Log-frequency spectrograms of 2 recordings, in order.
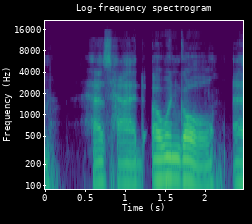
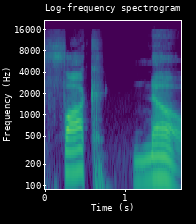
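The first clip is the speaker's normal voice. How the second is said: mock blurted, loud, emphatic reflex outburst. Retelling own answer to a question: imitating own loud reply. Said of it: "And very loudly".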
